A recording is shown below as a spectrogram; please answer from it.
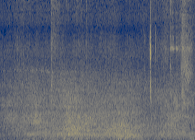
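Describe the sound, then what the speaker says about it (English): A fixed-wing airplane passes overhead outdoors at sunset, its broad engine roar swelling to a peak midway and then easing off slightly, steady and fairly loud with no voices over it. "I'll say that again because the plane was going by."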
